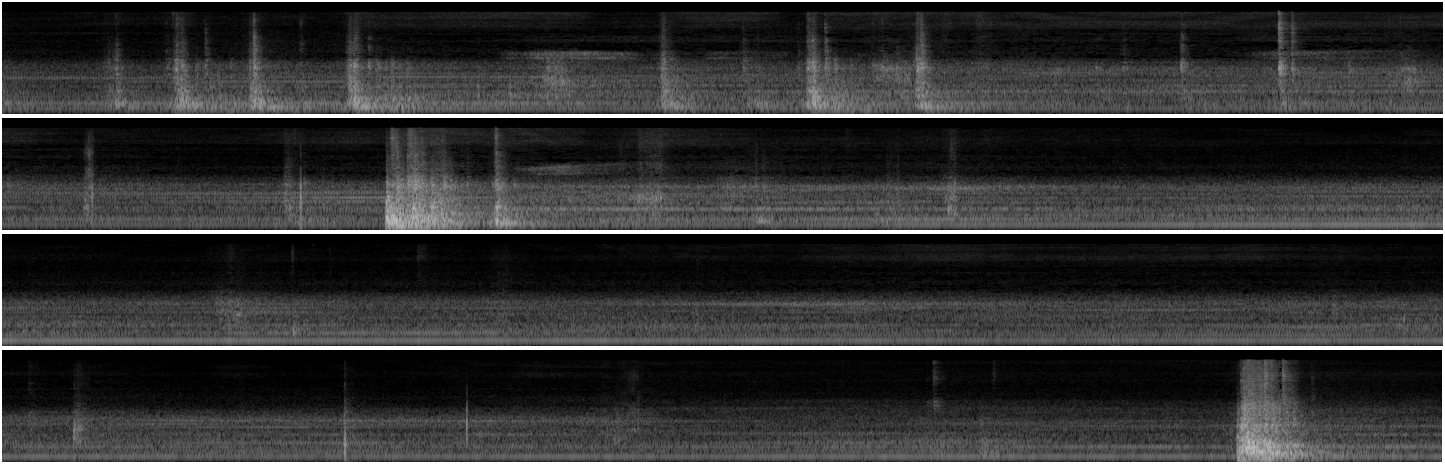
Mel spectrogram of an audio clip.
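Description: Clicks and knocks of hand work on a car's body panels, busiest in the first dozen seconds, with two loud bangs, one about nine seconds in and one near the end, over a steady hum.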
